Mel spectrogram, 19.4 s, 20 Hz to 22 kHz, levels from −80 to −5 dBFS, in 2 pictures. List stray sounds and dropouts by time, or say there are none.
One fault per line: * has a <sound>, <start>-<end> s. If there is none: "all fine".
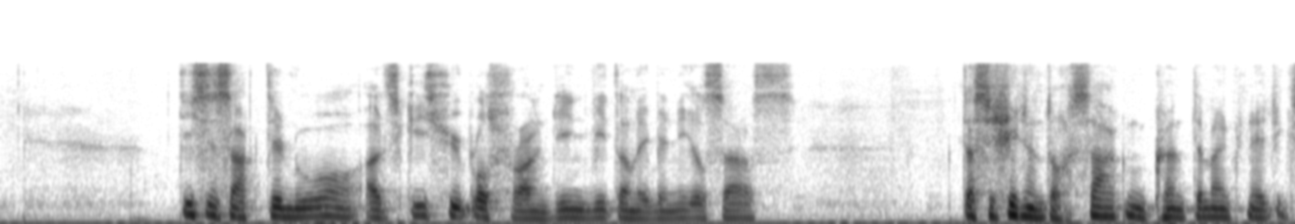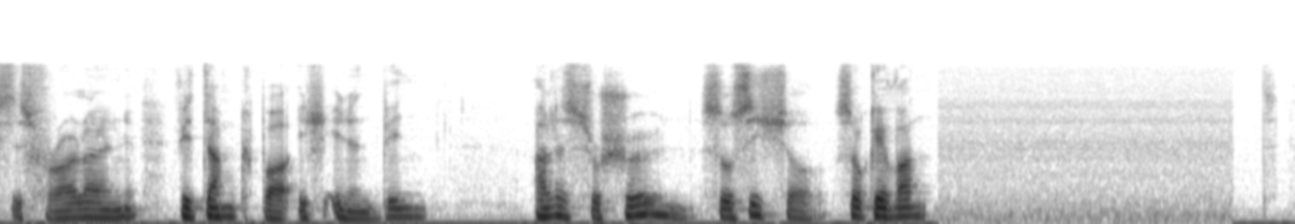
all fine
